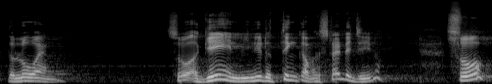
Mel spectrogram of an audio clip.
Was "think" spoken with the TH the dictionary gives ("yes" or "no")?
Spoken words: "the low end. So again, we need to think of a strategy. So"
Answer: no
